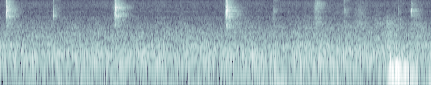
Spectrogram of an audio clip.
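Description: A thin metal blade scores diagonal cuts into a solid white bar of soap held in the hand. Five short, bright, crisp scraping clicks are spaced irregularly over quiet background hiss. The last cut carries a slightly heavier, duller touch underneath.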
